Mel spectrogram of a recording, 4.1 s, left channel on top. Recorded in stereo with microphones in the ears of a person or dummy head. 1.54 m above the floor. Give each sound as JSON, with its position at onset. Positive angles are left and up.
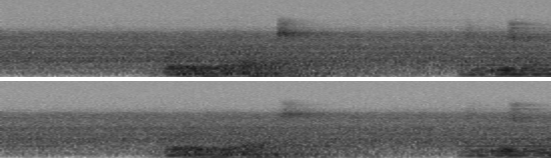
{"t": 1.1, "sound": "a man speaking", "side_deg": 75, "distance_m": 3.0}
